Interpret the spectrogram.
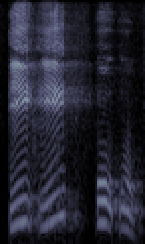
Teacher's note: संवृत स्वर कह सकते हैं जिनके उच्चारण में मुख बहुत कम खुलता है। इ उ और उ ये चार वर्ण इ उ ऊ इसको बहुत कम मुख खोल के हम बोल सकते हैं।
